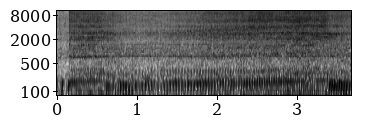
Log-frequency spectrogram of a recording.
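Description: A Triumph Speed 400 motorcycle rides through traffic, its engine giving a steady, close, continuous low drone that holds an even level the whole way, with no talk.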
